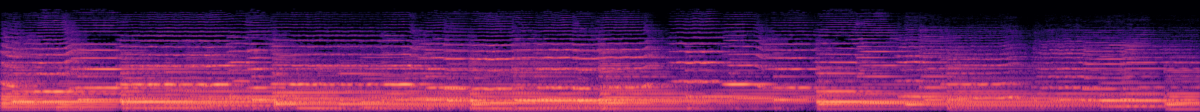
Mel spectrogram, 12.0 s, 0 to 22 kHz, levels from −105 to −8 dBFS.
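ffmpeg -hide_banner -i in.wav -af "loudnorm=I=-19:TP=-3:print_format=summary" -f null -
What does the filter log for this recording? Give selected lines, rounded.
Input Integrated:    -33.8 LUFS
Input True Peak:     -19.9 dBTP
Input LRA:             4.1 LU
Input Threshold:     -43.8 LUFS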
